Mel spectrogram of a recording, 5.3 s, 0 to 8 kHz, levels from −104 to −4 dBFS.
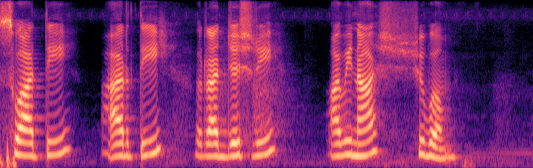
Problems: constant background noise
